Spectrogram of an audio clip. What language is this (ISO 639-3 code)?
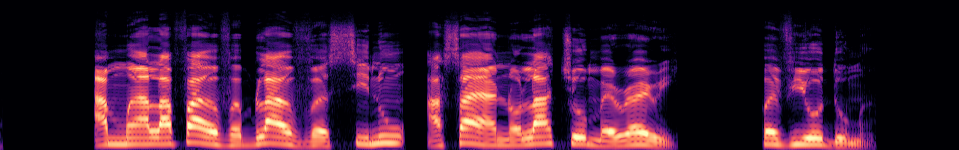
ewe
